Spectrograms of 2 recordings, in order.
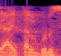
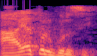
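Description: First: The first word is squeezed into two syllables. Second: The first word has three full syllables. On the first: The speaker calls it wrong. "বিকৃত নাই?" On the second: The speaker calls it right. "ঠিক না?"

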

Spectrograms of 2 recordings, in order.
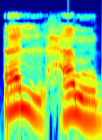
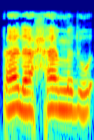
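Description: First: The L is held smooth with no echo vowel. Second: The L is bounced with an added echo vowel. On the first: The speaker calls it right. "الصواب هو الحمد" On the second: The speaker calls it wrong. "هذا خطأ يا سيدي"

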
